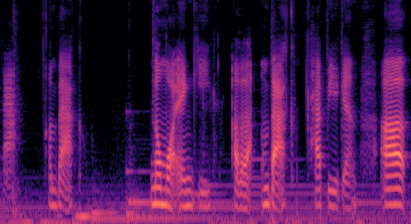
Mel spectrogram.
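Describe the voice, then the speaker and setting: A woman streamer chatting casually on a livestream, ranting in an animated, exasperated way, swearing and laughing often. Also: fairly low pitch, normal speed, faint music behind. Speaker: VTuber streamer.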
